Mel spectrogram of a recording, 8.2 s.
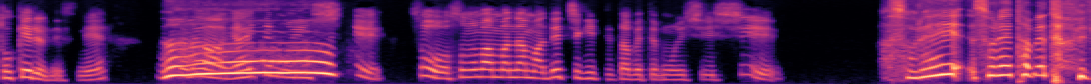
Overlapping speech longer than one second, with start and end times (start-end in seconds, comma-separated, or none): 1.2-2.5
